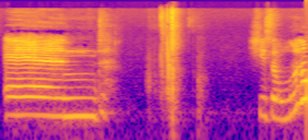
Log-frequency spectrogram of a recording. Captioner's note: flips book pages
